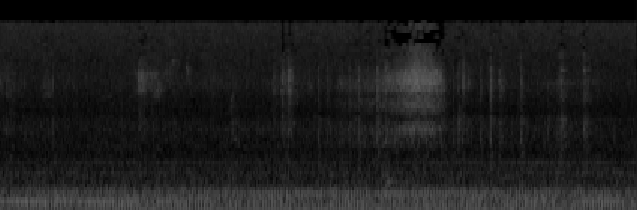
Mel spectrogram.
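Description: Steady rumble and hum of a moving passenger train, heard from inside the carriage, with a short hiss about two and a half seconds in.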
